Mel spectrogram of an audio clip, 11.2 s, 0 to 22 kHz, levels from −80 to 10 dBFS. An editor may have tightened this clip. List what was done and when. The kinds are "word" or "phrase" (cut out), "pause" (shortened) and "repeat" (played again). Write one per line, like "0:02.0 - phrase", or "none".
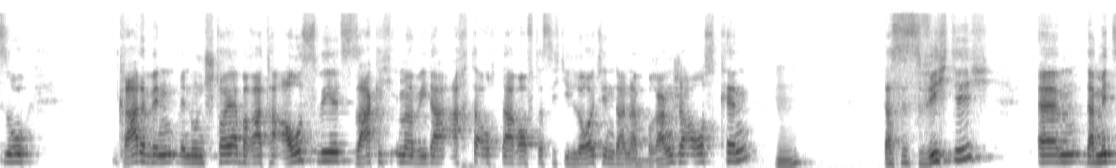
none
